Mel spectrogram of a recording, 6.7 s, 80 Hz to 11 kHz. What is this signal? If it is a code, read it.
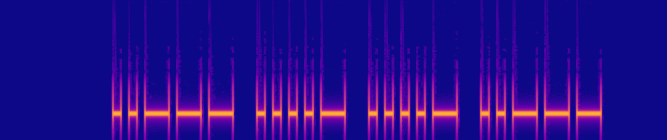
Morse code, heard as a keyed tone, about 15 wpm, 700 Hz. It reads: 2442
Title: Numbers - 4-Digit 15wpm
